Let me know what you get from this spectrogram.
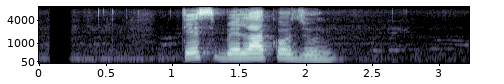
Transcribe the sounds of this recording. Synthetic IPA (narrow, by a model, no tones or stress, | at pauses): t̪esbelakod͡zun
